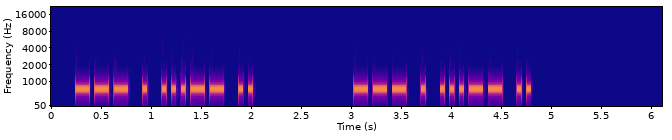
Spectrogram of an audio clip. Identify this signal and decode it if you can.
Morse code, heard as a keyed tone, about 25 wpm, 700 Hz. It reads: OE3I OE3I
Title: DXCC-100 Call Signs - 4 Characters - Repeated 2x - 25wpm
